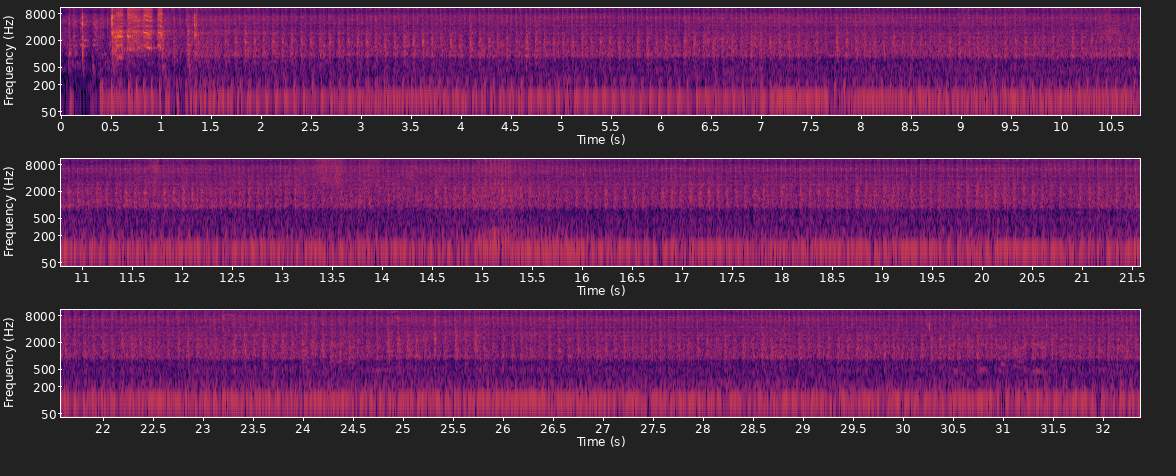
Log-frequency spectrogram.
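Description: Quad ATV engine starting about half a second in, then idling steadily, loud and close.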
